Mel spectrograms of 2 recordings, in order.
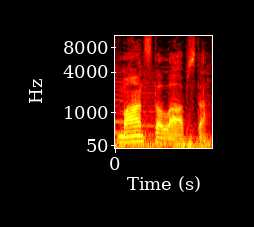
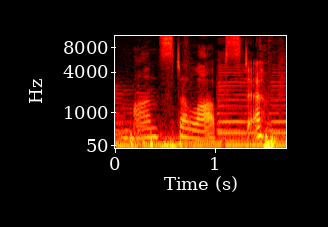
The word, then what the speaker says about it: Monstah Lobstah: No, it's Monstah Lobstah. Monstah Lobstah. That's the New England accent right there.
